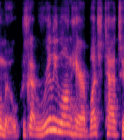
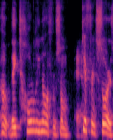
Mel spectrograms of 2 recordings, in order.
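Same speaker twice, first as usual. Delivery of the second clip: usual speaking voice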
